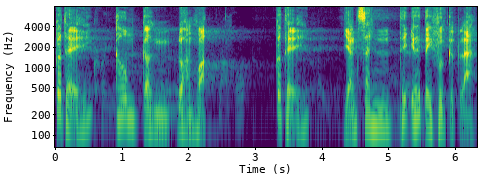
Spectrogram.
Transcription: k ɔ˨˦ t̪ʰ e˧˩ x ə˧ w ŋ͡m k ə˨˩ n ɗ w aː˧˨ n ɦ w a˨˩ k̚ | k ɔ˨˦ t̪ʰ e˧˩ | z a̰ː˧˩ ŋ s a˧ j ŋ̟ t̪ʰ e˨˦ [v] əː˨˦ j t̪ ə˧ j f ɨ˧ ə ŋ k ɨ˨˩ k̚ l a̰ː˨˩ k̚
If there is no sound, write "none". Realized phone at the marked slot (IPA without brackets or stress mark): z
